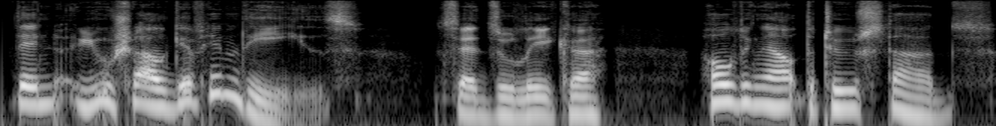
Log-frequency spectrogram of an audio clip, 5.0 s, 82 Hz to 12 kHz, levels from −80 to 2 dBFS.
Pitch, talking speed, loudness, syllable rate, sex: 165 Hz, 155 wpm, -17 LUFS, 4.3 syllables/s, male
